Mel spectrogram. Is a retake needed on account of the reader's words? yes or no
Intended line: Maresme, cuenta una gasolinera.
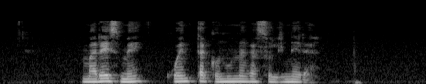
yes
